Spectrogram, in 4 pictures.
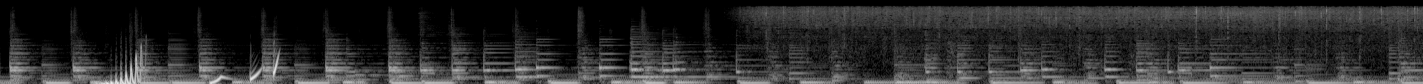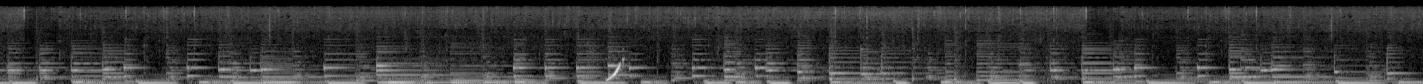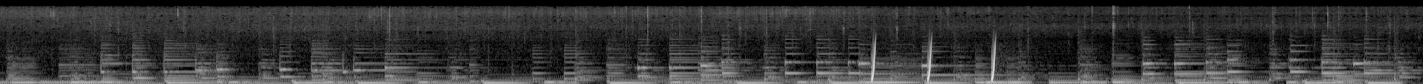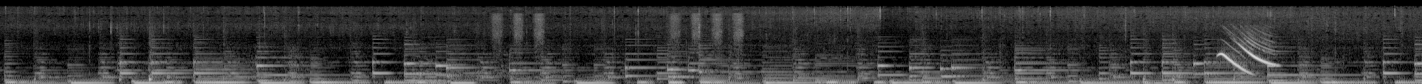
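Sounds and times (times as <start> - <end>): batter sizzling in a frying pan: 7.2 - 56.9.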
